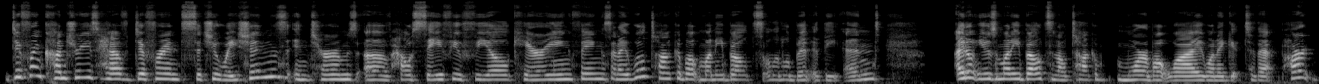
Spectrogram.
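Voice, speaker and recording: A middle-aged woman from Wisconsin, United States, speaks with a Wisconsin accent in a medium-pitched, slightly bright voice. As a travel vlogger, she gives practical travel advice to camera in a casual, plainspoken, orderly way.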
